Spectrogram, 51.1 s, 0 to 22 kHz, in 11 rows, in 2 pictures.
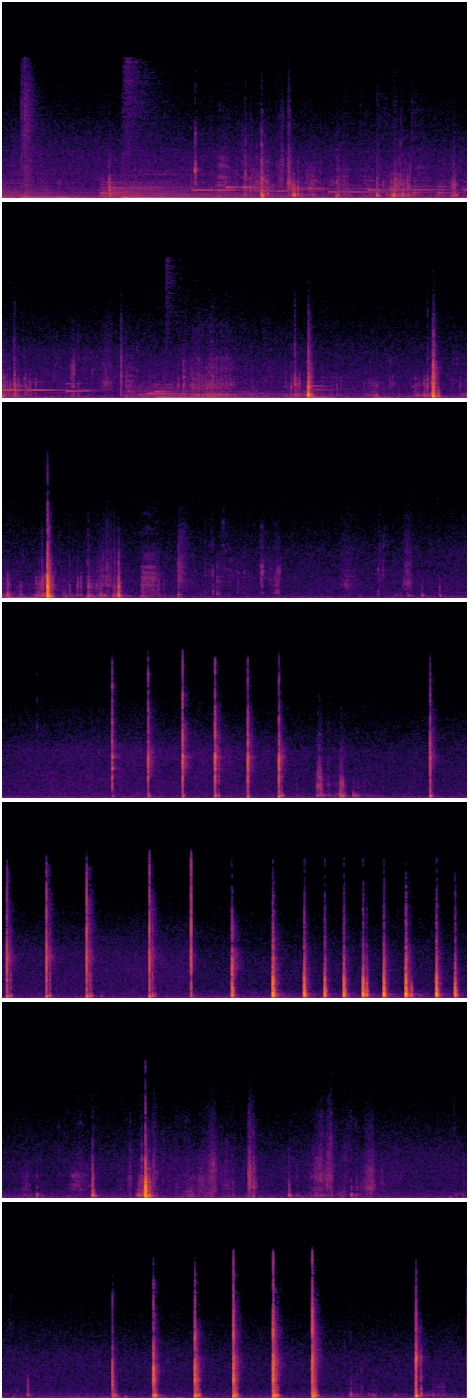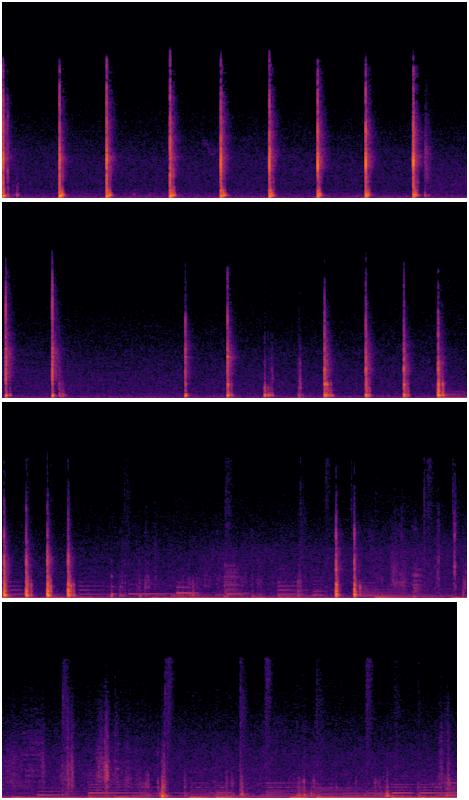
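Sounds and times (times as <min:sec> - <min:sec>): hatchet knocking wooden stake: 0:32.0 - 0:37.8.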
